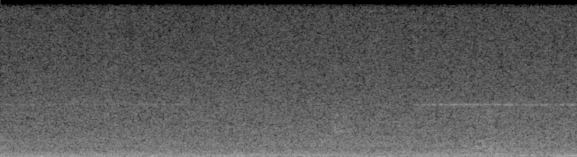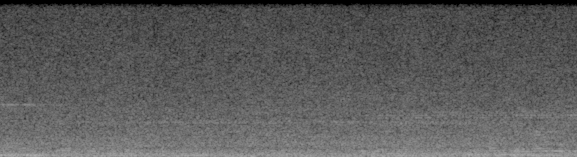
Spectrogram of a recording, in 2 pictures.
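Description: Steady background noise: an even hiss over a low hum, with no distinct event.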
